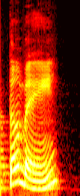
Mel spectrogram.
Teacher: também é um oxítona Ou seja a sílaba forte é na última tá sendo acentuada porque termina em nem também Parabéns ninguém são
